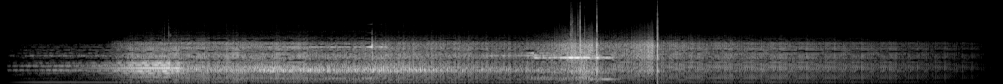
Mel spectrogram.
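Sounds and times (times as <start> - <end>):
radar sound: 0.1 - 7.6.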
